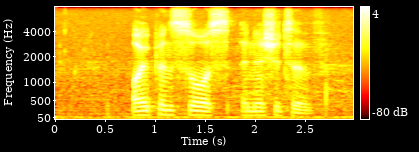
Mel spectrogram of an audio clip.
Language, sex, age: English, male, 20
